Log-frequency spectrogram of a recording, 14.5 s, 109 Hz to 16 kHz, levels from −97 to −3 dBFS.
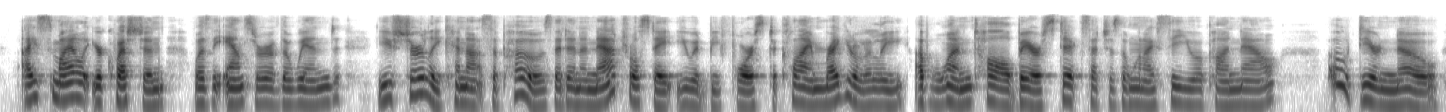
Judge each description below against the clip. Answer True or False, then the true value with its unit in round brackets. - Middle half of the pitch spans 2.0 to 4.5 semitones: True (3.6 semitones)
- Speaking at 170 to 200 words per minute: True (175 wpm)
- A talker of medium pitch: True (165 Hz)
